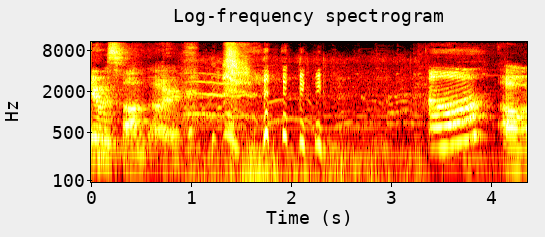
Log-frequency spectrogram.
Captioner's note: laughter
